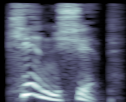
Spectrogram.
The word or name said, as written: kinship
